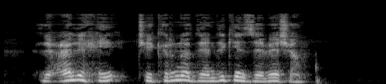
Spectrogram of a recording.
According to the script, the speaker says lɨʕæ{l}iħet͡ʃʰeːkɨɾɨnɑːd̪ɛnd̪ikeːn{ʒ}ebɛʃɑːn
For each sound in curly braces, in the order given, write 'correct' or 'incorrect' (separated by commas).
correct, incorrect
